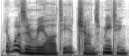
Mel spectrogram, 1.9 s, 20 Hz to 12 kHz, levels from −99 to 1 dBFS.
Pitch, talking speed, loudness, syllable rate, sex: 165 Hz, 215 wpm, -15 LUFS, 6.1 syllables/s, male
